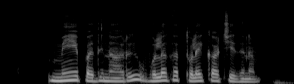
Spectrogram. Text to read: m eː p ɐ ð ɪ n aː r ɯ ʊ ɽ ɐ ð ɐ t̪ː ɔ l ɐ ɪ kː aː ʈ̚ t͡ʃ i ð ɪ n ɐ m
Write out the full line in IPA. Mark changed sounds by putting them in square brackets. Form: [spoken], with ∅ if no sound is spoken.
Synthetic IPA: m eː p ɐ ð ɪ n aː r ɯ ʊ [l] ɐ [ɣ] ɐ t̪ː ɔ l ɐ ɪ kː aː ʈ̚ t͡ʃ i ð ɪ n ɐ m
